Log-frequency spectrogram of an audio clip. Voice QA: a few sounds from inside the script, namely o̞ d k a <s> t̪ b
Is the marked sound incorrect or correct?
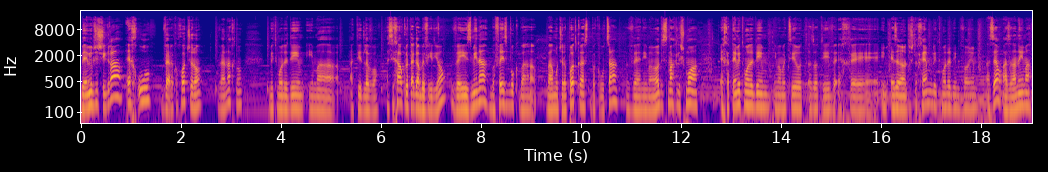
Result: correct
